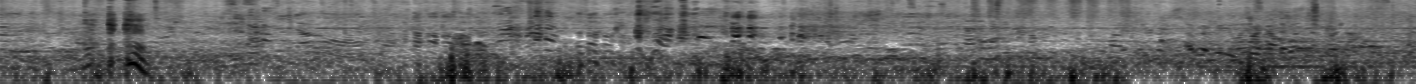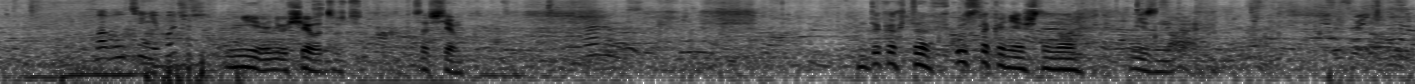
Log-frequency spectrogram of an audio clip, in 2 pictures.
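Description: Men and women talk nearby in a street crowd.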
